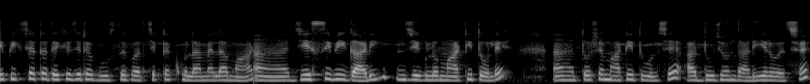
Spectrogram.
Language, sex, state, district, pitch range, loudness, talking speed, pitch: Bengali, female, West Bengal, Jhargram, 195-235 Hz, -31 LUFS, 185 wpm, 210 Hz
